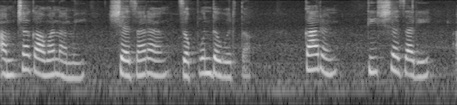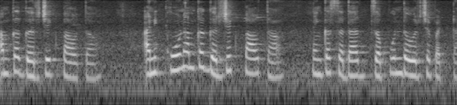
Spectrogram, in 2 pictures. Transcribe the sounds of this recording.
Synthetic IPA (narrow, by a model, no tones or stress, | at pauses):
amt͡ɕjaɡaʋãnami | ɕɛd͡zaɾãkd͡zəpuːnd̪əʋəɾt̪a̰ | kaɾəɳ | t̪iːsɕəd͡zaɾi | a̰mkaɡəɾd͡ʑekpaʋt̪a | a̰nikoɳamkaɡəɾd͡ʑekpaʋt̪a | t̪ɛ̃ŋkasəd̪ad͡zəpuːnd̪əʋəɾt͡ɕəpəɽt̪a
